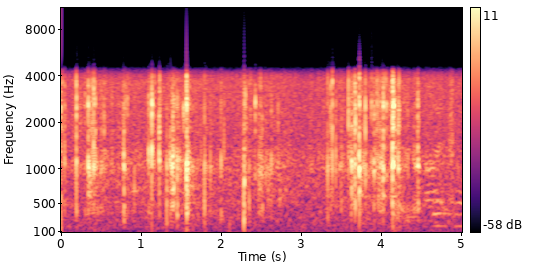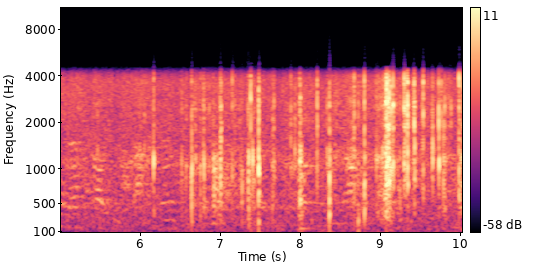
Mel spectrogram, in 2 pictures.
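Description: Handling noise on a small camera's microphone: an irregular run of clicks, knocks and crackles as the drone camera and its foam padding and tape are handled, with faint voices in the room behind.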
